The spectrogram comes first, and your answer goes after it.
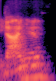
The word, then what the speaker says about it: Daniel: Hi, I'm Daniel, or German pronunciation would be Daniel, whatever you prefer.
